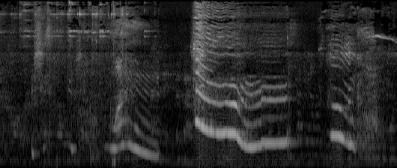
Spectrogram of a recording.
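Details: One-year-old female Doberman crying to get at a lizard on the porch: three drawn-out whines, each starting high and gliding down with a wobble, separated by short pauses, with a woman speaking softly in between.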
